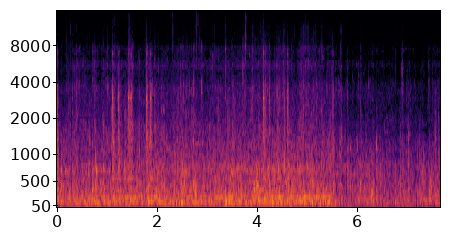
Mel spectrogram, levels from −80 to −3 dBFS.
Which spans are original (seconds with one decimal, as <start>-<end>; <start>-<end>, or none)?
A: 0.0-3.1; 3.6-4.9; 6.0-7.7

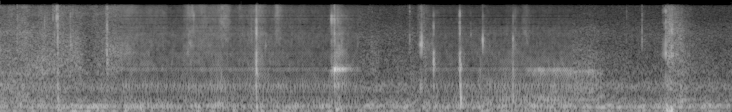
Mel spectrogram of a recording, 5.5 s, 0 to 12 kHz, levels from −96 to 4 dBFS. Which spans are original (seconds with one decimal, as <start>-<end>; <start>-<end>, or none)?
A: 0.0-0.9; 2.7-3.2; 4.3-5.5

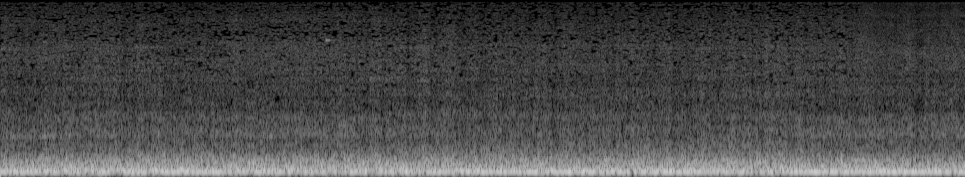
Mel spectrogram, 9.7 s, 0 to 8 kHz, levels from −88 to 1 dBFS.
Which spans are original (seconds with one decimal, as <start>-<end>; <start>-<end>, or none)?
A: 0.0-8.6

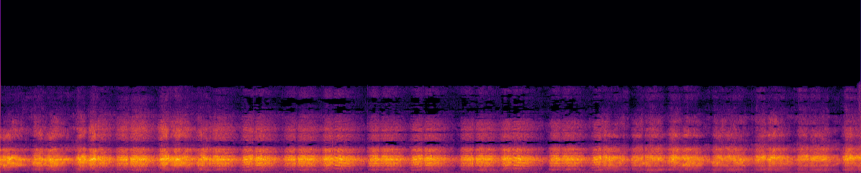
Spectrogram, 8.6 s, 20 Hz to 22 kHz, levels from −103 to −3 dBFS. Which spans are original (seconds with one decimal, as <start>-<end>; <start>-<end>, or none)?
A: 1.0-1.6; 2.1-6.0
